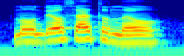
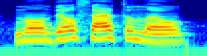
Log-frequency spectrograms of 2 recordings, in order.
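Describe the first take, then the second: No difference in how they are said.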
